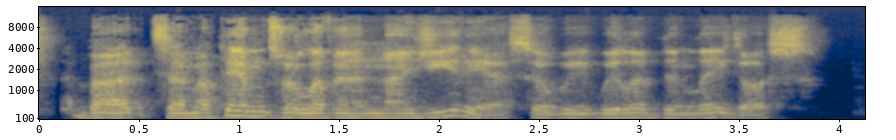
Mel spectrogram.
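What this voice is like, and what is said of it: Scottish Lothian and Borders accent. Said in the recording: “my accent is kind of ... So I'm a kind of mix Lothian and border when I'm speaking.”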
